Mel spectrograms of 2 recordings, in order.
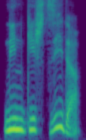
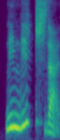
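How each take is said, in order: First: The name is said in full, with every syllable. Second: The name is shortened, missing a middle syllable. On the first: This is the name as it is usually written. "we looked up on internet" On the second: This is how someone else pronounced the name. "that was his way of pronouncing"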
